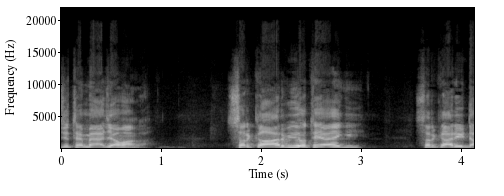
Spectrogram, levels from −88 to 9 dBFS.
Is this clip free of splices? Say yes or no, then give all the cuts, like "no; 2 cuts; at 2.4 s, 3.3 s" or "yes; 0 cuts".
yes; 0 cuts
